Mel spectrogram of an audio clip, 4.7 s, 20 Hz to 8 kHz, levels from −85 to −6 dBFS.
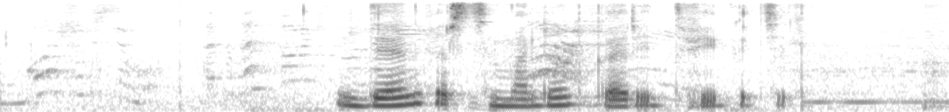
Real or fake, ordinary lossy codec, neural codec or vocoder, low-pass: real; none; none; 7.2 kHz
